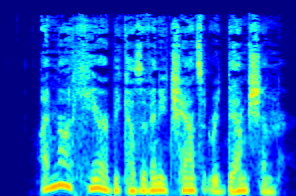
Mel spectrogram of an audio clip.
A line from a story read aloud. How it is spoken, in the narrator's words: said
